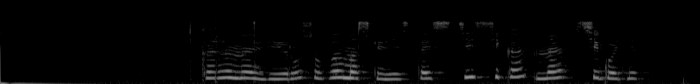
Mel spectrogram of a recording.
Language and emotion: Russian, neutral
